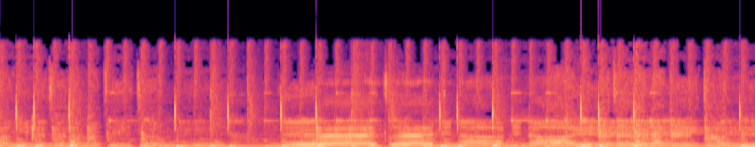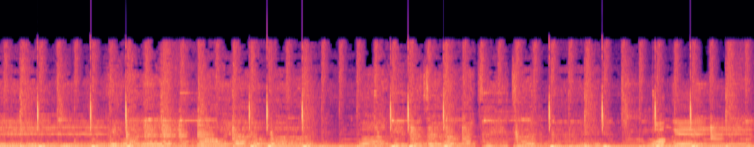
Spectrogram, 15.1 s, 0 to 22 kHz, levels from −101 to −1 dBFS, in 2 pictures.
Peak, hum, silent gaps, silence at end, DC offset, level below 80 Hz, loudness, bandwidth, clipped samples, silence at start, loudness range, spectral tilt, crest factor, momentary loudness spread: 0 dBFS; none; none; 0 s; under 0.1%; -18 dBFS; -14 LUFS; 16.5 kHz; under 0.1%; 0 s; 2 LU; -4 dB/octave; 14 dB; 7 LU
